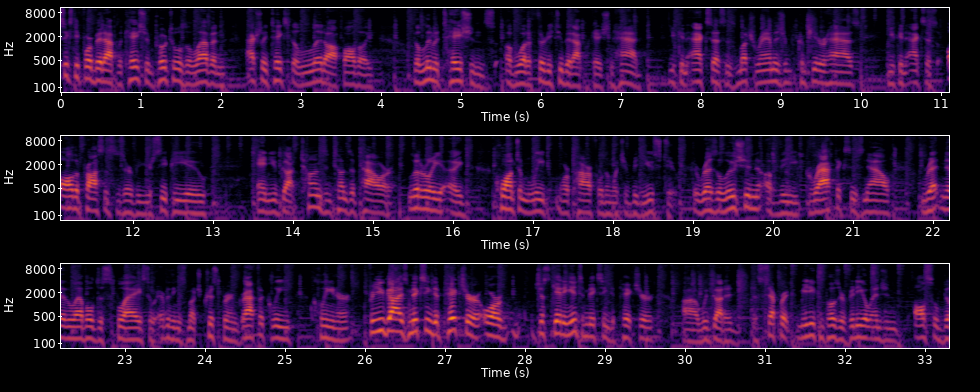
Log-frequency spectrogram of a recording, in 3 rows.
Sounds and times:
Speech: 0.0 - 12.9, 13.5 - 33.3
Music: 0.0 - 33.3.

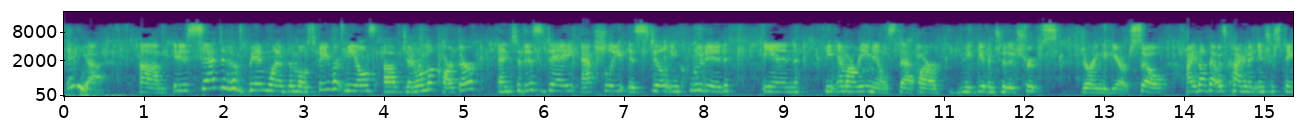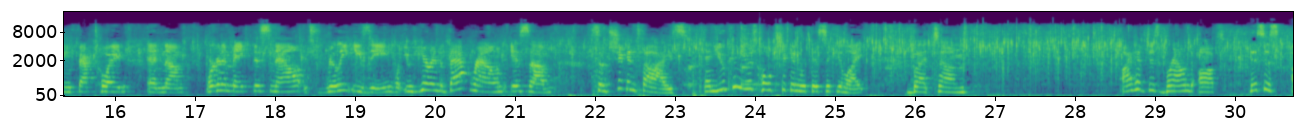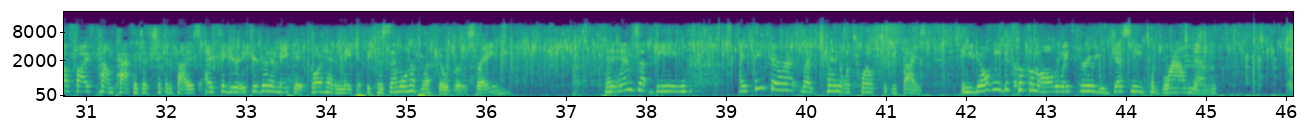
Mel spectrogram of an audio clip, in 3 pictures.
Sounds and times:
Sizzle: 0.0 - 46.0.

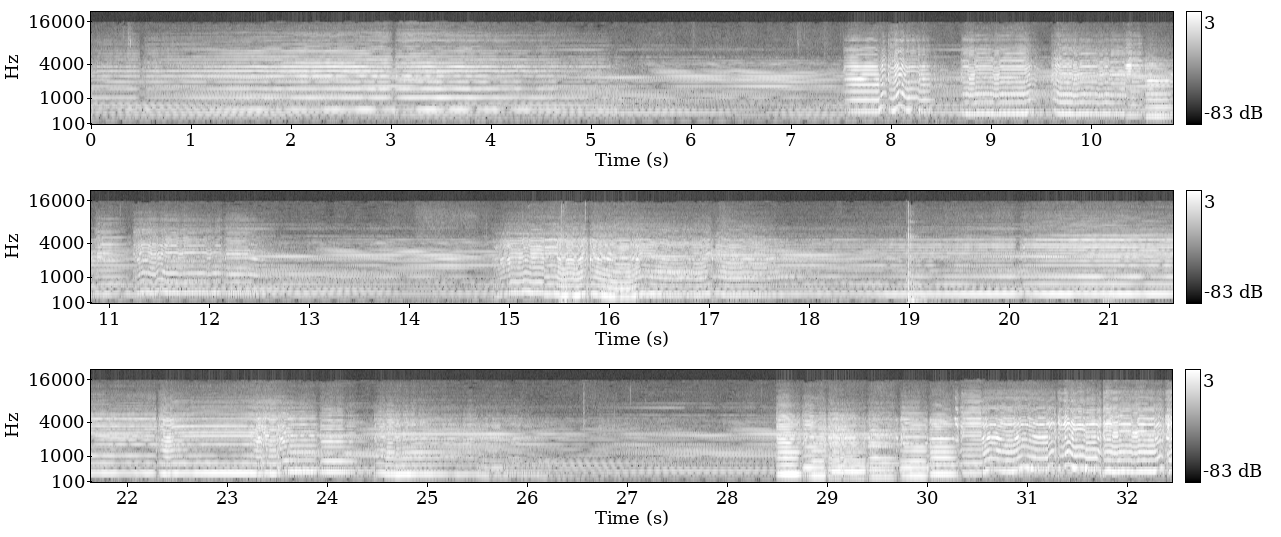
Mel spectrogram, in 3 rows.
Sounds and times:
Violin, fiddle: 0.0 - 32.4.

